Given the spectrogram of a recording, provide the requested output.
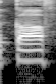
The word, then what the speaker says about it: calf: इसी तरह काफ, CALF, काफ, काफ का माना होता है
